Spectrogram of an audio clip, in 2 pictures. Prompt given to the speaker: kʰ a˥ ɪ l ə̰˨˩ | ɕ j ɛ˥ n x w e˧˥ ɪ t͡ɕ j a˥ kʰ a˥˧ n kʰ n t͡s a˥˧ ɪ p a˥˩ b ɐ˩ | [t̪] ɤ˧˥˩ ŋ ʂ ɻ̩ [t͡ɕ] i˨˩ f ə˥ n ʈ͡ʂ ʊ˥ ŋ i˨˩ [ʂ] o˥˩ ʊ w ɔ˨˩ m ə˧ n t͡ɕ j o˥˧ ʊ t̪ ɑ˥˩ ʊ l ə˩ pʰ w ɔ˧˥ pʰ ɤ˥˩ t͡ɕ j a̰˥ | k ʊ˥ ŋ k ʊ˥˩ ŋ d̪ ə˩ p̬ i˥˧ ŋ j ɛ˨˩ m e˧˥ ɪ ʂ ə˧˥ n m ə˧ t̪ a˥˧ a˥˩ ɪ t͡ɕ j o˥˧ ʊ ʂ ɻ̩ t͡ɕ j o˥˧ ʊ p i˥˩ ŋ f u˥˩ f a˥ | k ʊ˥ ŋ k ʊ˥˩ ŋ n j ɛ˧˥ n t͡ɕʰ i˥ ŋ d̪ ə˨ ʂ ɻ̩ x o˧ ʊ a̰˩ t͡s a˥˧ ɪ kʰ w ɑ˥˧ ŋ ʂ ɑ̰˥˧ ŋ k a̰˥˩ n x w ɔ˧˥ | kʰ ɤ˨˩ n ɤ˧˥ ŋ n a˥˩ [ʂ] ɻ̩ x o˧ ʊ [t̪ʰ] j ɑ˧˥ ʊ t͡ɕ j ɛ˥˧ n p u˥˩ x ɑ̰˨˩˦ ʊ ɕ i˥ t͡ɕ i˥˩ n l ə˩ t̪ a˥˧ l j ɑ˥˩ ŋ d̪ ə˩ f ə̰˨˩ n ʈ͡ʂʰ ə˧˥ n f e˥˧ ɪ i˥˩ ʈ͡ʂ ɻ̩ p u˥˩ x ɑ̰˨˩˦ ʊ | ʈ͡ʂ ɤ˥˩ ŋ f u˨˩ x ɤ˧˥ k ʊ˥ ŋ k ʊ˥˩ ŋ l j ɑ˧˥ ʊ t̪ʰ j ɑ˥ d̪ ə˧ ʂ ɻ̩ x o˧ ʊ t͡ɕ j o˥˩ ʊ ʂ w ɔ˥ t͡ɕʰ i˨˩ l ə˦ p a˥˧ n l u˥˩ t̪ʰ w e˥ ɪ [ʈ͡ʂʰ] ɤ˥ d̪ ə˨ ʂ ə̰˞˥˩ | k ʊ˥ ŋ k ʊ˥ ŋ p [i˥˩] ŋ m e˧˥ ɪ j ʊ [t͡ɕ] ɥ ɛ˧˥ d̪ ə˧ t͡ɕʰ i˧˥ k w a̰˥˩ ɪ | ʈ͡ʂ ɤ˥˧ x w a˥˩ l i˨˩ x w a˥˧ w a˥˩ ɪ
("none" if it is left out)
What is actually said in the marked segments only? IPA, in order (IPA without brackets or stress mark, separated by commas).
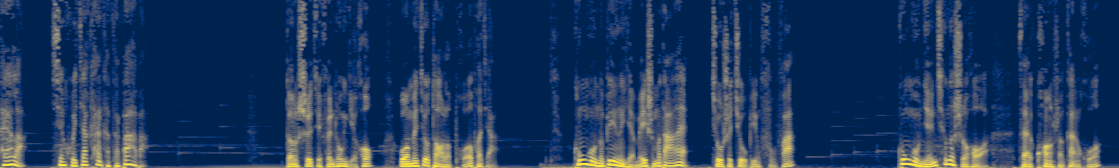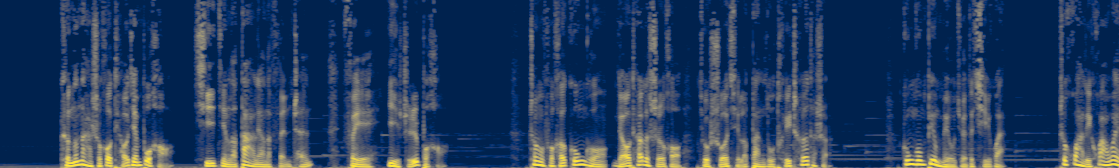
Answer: t̪, t͡ɕ, x, ʂ, t̪ʰ, ʈ͡ʂʰ, i˥˩, t͡ɕ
